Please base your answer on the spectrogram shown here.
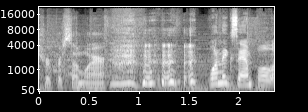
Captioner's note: laughing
